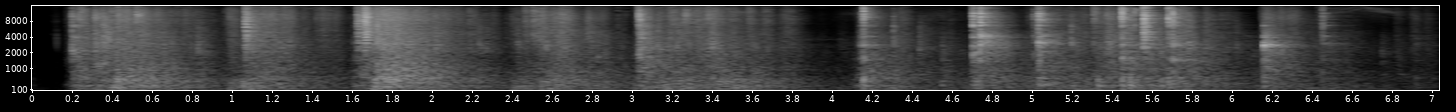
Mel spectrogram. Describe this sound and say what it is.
metal-free-long
Metal rumbles, hits, and scraping sounds. Original sound was a shed door - all pieces of this pack were extracted from sound 264889 by EpicWizard.
bell, blacksmith, clang, factory, hammer, hit, impact, industrial, industry, iron, lock, metal, metallic, nails, percussion, pipe, rod, rumble, scrape, shield, shiny, steel, ting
